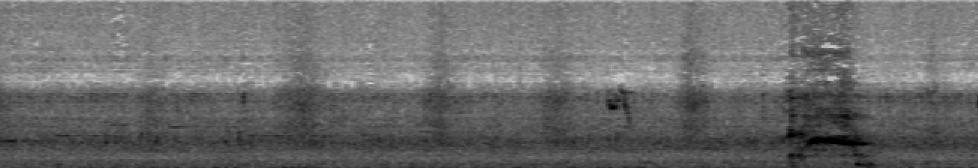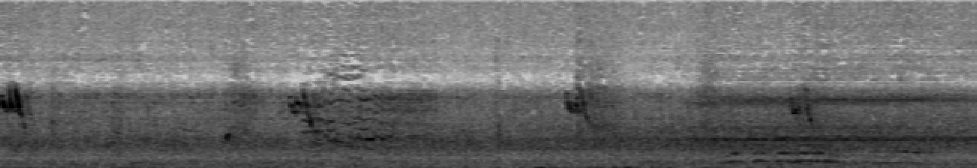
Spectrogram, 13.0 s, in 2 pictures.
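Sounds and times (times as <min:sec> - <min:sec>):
faint bird chirps: 0:08.0 - 0:09.4.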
